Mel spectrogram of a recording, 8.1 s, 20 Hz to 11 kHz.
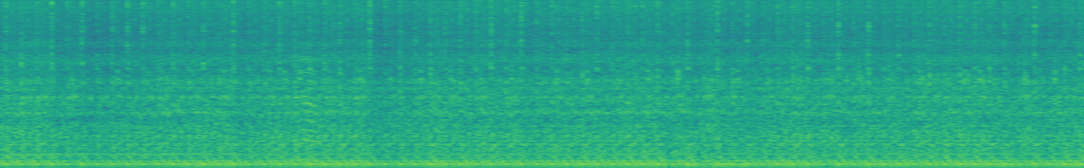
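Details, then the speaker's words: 1999 Dodge Neon coupe, first start two weeks after replacing heater lines and deleting the EGR: sharp puffing tick about three per second in time with idle. Exhaust leak blowing out the back of the manifold joint. "Exhaust leak right there. At least I found it right away. It's blowing out the back of it, which is really, really weird."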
